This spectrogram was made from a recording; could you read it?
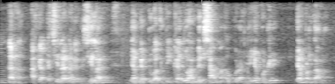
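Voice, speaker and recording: A middle-aged man, preaching and telling a lively personal story, acting out the dialogue. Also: medium pitch, racing, distant mic. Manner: storytelling, animated, acts out dialogue, laughs often. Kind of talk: sermon with personal testimony. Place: church hall. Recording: echoey hall, mic from afar, faint noise.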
